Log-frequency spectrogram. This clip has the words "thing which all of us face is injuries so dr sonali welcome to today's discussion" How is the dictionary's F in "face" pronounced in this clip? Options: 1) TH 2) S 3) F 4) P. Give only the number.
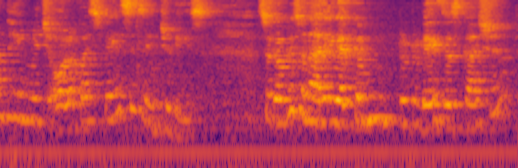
4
